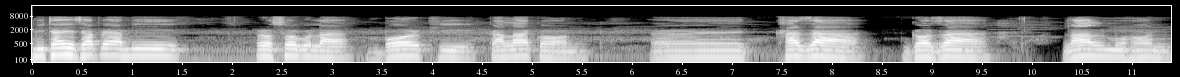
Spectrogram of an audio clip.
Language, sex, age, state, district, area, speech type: Assamese, male, 60+, Assam, Majuli, rural, spontaneous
